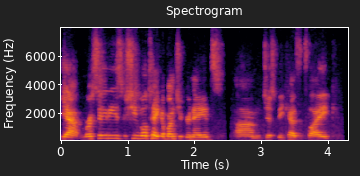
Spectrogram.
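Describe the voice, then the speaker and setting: Higher-pitched man, dull lo-fi sound. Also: animated, normal speed, fairly bright tone. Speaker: player in a tabletop game. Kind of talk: casual game-table chat. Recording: dull, lo-fi voice recording.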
